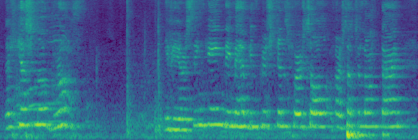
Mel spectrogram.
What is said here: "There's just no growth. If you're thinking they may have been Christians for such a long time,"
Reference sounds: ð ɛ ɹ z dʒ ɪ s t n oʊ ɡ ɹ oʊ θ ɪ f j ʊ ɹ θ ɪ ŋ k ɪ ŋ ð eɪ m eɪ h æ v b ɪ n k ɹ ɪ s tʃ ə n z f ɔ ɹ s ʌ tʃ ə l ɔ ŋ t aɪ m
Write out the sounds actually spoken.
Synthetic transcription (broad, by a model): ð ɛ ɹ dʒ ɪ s n oʊ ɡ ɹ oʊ t ɪ f j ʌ ɹ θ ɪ ŋ k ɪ ŋ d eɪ m eɪ h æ v b ɪ n k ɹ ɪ s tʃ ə n s f ɔ ɹ s ʌ tʃ ə l ɔ ŋ t aɪ m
